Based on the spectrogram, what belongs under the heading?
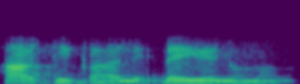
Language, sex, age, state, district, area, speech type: Sindhi, female, 18-30, Maharashtra, Thane, urban, conversation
